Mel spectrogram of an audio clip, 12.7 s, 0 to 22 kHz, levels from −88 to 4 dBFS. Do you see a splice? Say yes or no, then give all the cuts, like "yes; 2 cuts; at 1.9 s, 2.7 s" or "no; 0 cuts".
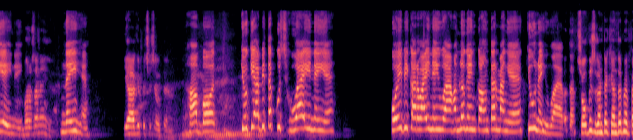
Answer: no; 0 cuts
